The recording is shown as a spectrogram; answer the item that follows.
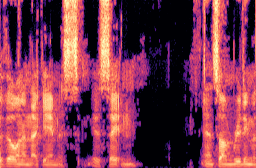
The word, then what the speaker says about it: Satan: Joey gives note-for-note set and dumb ass it's pronounced Satan so I still I still remember that it's like I don't know install I still think it should be for now Saten I mean that's how it's spelled but but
